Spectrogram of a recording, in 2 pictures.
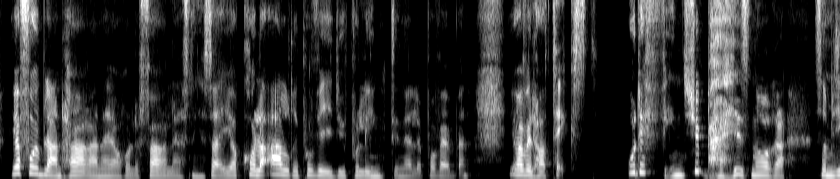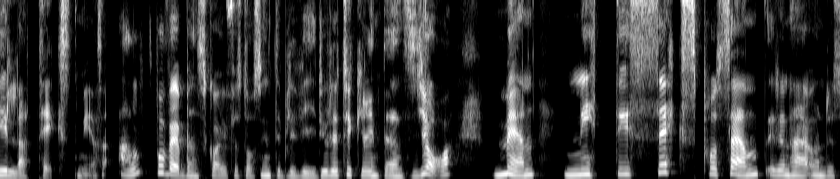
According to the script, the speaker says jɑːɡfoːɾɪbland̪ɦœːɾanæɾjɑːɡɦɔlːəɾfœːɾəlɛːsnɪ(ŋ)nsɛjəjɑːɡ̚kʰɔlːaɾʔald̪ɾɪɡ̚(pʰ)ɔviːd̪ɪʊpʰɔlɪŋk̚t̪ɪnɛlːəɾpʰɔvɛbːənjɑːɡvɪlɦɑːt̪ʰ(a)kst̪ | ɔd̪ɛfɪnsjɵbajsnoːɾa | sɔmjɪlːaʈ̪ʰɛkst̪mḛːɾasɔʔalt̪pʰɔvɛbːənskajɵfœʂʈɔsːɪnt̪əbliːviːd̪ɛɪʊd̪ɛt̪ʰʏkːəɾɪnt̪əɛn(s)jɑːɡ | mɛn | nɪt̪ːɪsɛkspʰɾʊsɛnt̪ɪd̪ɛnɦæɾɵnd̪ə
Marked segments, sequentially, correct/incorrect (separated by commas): correct, correct, incorrect, correct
